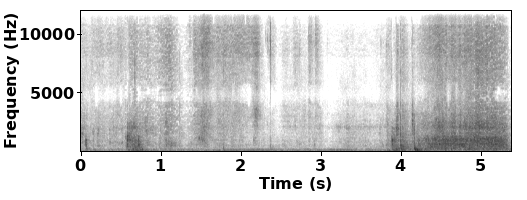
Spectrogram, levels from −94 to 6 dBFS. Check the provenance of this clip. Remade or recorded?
recorded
